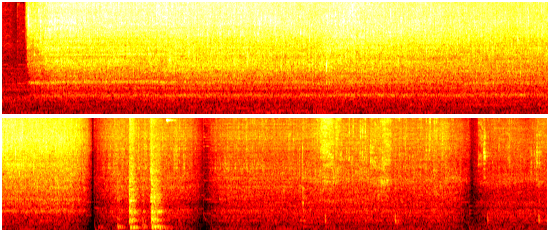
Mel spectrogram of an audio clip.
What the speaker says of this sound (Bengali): গরম হয়ে গেছে আমি এখন মেরিনেট করা মাংসটা দিয়ে দিচ্ছি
